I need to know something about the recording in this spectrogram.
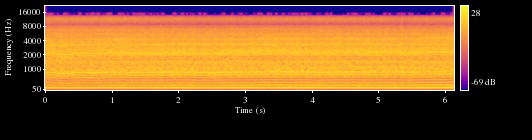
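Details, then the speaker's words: Husqvarna 55 Rancher chainsaw after carb repair, new plug, new air filter and sharpened chain, cutting hickory. It holds a strong, even high pitch with no bogging or sputter and throws good-sized chips, so it is cutting healthy. "it's got some good looking chips it's not just a fine sawdust so that's a good piece of uh Hickory actually so that's uh cutting well"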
